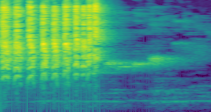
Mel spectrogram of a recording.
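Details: Greater green leafbird, whose call is played to stir pet birds; one second of fast, grating pulsed rasps, then a thin rising whistle that fades away.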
